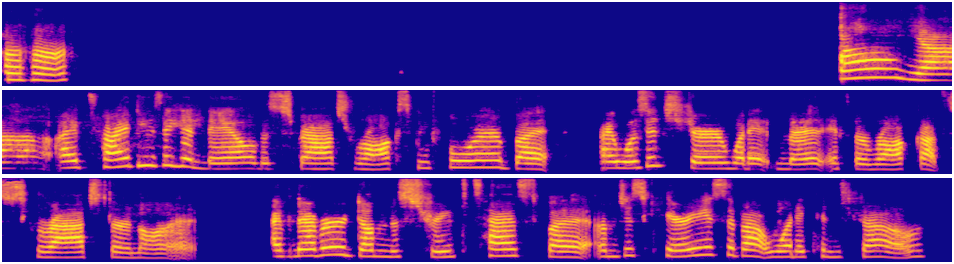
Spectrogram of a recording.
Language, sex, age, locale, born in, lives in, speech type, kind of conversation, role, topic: English, female, 20-24, en-US, United States, United States, read, expert-assistant, asker, Why do some rocks have crystals inside them?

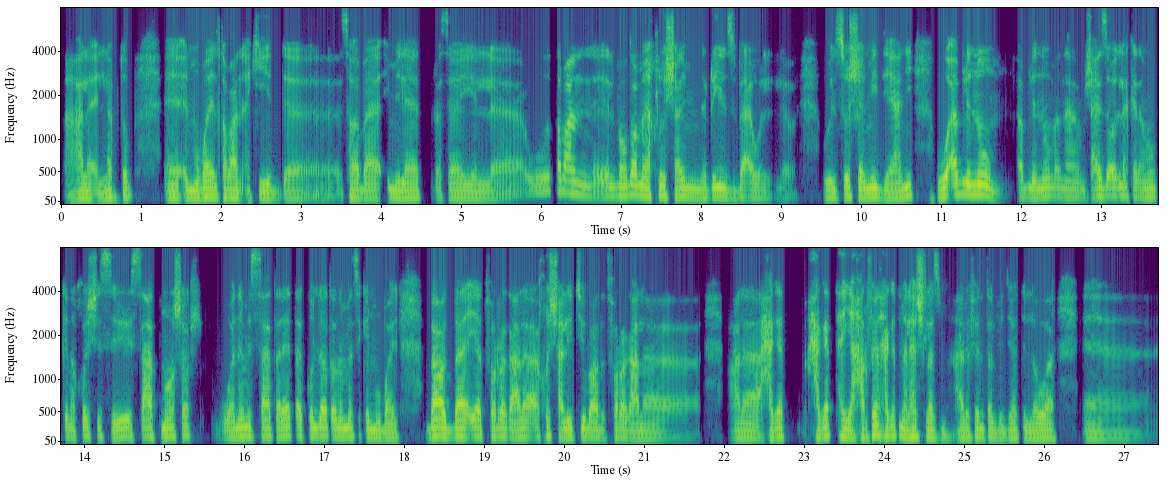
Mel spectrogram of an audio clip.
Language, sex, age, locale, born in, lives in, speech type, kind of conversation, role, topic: Arabic, male, 20-24, ar-EG, Egypt, Italy, conversation, advice, user, إزاي أقدر أحسّن جودة نومي عشان أصحى نشيط؟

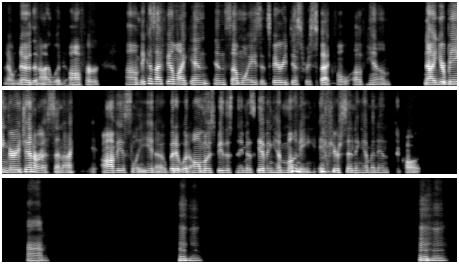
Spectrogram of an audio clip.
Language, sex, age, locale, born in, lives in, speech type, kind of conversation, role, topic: English, female, 55-59, en-US, United States, United States, conversation, advice, advisor, How can I set boundaries and protect my finances when a friend keeps borrowing money and not repaying?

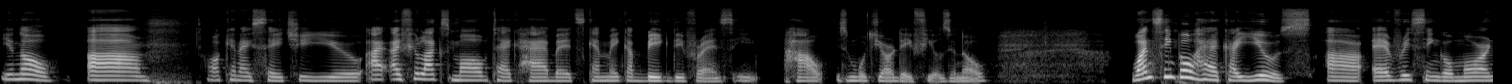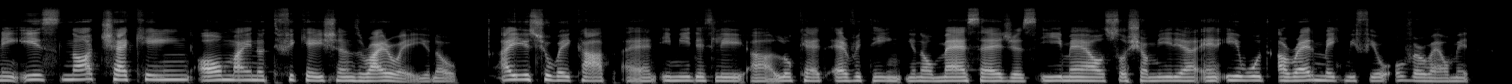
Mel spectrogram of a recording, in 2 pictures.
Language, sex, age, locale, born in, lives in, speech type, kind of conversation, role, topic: English, female, 50-54, en-BR, Brazil, United States, conversation, unstructured, none, What small tech hacks make your day run more smoothly, and what stories or tips are behind them?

